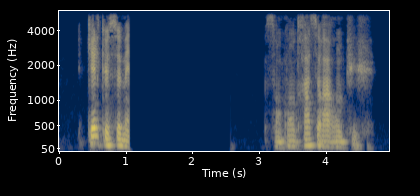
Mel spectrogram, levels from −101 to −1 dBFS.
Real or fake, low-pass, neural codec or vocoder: real; 5.4 kHz; none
